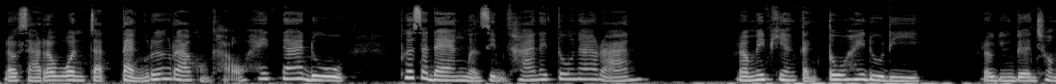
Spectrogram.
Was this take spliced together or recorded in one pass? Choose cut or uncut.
uncut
